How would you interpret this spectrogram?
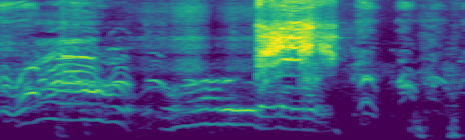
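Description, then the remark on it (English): An angry cat yowls in a long, wavering, drawn-out cry with a harsh hiss partway through, loud, followed by a few short murmured sounds. “Yeah, this cat doesn't seem like they want to be here.”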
